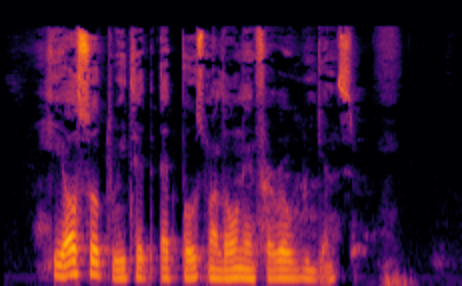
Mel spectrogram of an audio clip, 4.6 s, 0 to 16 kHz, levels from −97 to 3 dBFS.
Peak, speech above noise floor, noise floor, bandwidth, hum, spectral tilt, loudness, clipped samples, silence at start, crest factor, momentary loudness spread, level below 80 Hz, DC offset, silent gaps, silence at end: 0 dBFS; 47 dB; -68 dBFS; 11.5 kHz; none; -4.5 dB/octave; -21 LUFS; under 0.1%; 0.45 s; 22 dB; 16 LU; -54 dBFS; under 0.1%; none; 0.65 s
